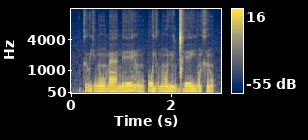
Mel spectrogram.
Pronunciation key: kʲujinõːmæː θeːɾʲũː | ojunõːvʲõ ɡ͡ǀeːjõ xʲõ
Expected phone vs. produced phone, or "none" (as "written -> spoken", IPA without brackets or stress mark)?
θ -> n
